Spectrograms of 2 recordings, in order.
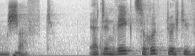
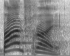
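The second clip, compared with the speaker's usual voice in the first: high, loud herald's cry; calling out; 11 semitones higher, 8 dB louder than usual. Acted. Preacher cries out as John the Baptist, loudly. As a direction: shout to clear the way. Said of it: "genau so zu rufen".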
